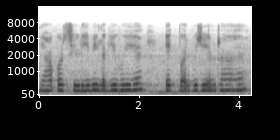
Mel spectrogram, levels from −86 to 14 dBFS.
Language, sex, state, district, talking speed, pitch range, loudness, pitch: Hindi, female, Jharkhand, Ranchi, 200 wpm, 210-225 Hz, -16 LUFS, 225 Hz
